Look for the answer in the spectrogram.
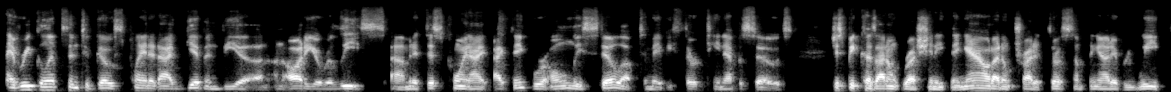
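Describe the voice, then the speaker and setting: Deep-voiced man explaining in an interview. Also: fairly even intonation, brisk, fairly bright tone. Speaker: guest, audio drama creator and voice actor. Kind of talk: reflective podcast interview talk.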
